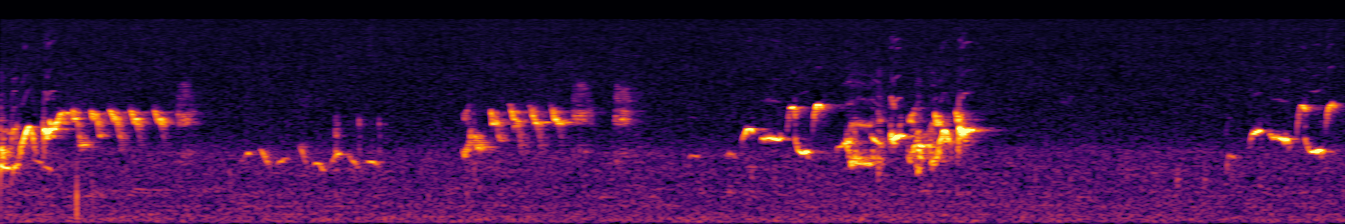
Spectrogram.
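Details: Lively white-rumped shama song: fast repeated trilled notes, then a varied series of clear whistles, slurred upward and downward notes and rapid chatters, delivered in several loud phrases with brief pauses between them.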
